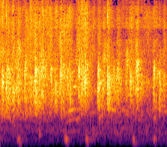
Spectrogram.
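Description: Sustained applause from an audience, a dense steady patter of many hands clapping at even loudness for the whole stretch, with no one talking over it.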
